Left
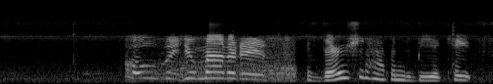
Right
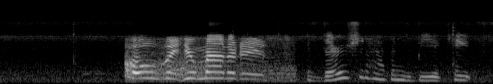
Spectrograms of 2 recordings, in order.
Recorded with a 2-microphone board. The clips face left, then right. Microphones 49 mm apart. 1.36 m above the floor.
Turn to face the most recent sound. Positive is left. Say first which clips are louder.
# left 7 dB
turn(degrees=45)  # may be behind; listen again after turning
